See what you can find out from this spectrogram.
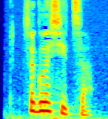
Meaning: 1. to agree (to), to consent, to assent 2. to agree (with), to concur, to concede, to admit
- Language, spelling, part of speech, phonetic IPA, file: Russian, согласиться, verb, [səɡɫɐˈsʲit͡sːə], Ru-согласиться.ogg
